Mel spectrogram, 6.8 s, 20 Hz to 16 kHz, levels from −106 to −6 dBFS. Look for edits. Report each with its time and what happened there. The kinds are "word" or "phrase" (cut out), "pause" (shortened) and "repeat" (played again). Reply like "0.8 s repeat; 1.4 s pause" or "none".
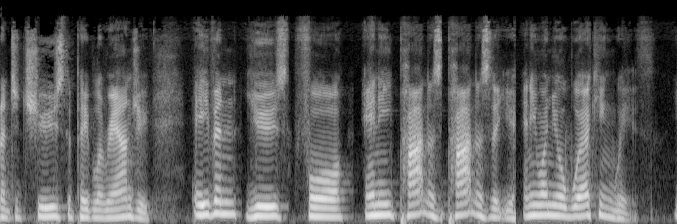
2.4 s pause; 2.9 s phrase; 3.5 s pause; 4.4 s repeat; 5.2 s word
